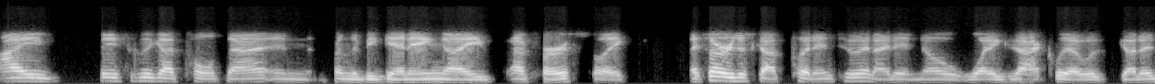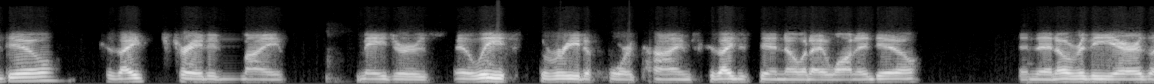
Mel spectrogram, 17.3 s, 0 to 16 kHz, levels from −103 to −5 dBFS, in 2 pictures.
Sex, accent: male, American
